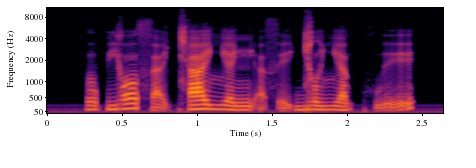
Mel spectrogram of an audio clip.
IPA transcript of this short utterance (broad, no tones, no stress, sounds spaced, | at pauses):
ɤ p j ɔ θ a̰ cʰ a ʎ a ɲ a̰ θ ḛ ɟ ɔ ʎ a kʷʰ ḛ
